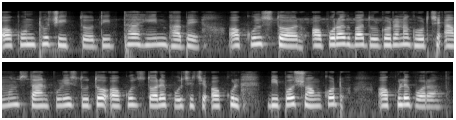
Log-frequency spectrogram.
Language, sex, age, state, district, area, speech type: Bengali, female, 18-30, West Bengal, Paschim Bardhaman, urban, spontaneous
